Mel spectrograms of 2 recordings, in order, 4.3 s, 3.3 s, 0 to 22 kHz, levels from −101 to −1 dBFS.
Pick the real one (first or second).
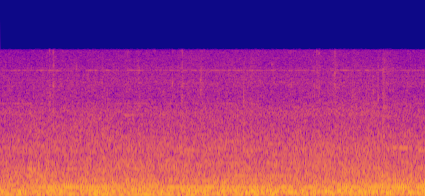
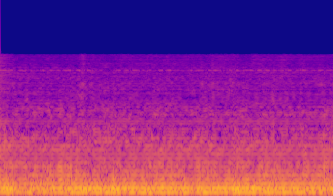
first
